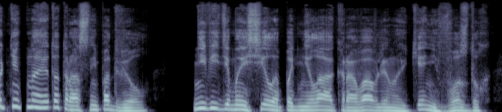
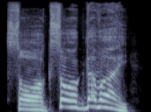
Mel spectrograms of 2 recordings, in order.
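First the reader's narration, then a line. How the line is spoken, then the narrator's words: Cracking-voiced shout. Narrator (Russian): срывающимся голосом закричал он Шати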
